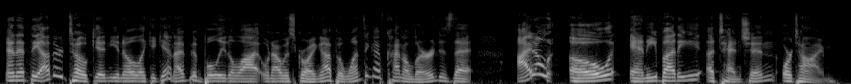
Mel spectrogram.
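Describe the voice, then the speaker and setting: Profane, animated male podcast storyteller. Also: on the high side, a little fast, no room sound. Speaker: podcast co-host. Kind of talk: casual chat.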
